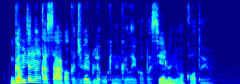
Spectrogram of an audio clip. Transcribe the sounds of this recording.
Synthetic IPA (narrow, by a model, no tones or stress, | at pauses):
ɡɐmʲt̪ʲɪnʲɪŋkɐsːɑːkoːkɐt̪ʒʲʋʲɪɾʲbʲlʲɛʔuːkʲɪnʲɪŋkɐɪlˠɐɪkoːpɐsʲiɛlʲʊːnʲuɔkoːt̪oːjuː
